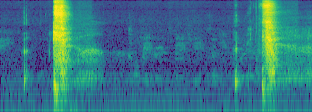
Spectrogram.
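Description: Two loud, sharp sneezes, each preceded by a brief inward catch of breath; repeated sneezing with a cold.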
